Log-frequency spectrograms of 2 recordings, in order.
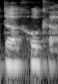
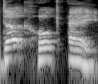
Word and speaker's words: Duck Hook A: Not as some people pronounce it, Duck Hooker, because that sounds inappropriate. But Duck Hook A, because you can hook a duck.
